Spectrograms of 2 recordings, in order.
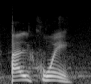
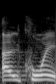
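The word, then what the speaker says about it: Alcuin: un monsieur qui s'appelle ma prononciation n'est pas parfaite parce c'est un nom un peu particulier alcoin a L C u i n Si tu veux prononcer autrement mais alcoin il a demandé à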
